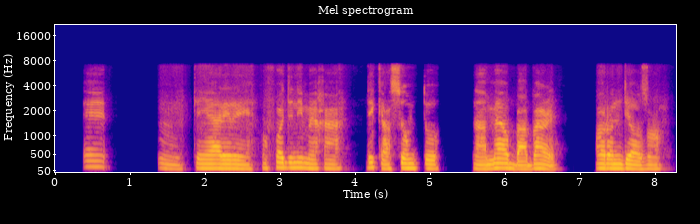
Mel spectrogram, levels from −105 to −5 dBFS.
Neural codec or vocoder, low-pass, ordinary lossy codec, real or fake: none; 7.2 kHz; none; real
